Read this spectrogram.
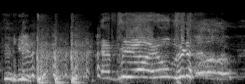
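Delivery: slow, loud and high laughing police shout; grave federal agent. Pretend. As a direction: bang on the door as a laughing agent. Mock federal agent raid.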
